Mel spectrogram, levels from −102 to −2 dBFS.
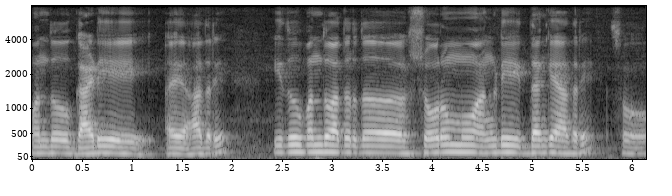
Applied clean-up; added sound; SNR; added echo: none; none; none; none.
